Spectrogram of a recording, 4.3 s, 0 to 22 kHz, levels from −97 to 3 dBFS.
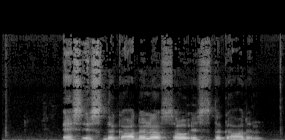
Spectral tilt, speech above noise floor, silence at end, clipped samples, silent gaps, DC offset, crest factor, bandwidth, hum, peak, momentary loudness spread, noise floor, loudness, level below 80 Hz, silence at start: -5 dB/octave; 32 dB; 0.35 s; under 0.1%; none; under 0.1%; 16 dB; 16.5 kHz; none; -14 dBFS; 11 LU; -61 dBFS; -30 LUFS; -60 dBFS; 0.1 s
